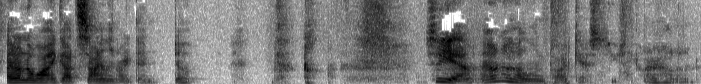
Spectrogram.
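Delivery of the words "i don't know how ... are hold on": whisper. Real, not acted. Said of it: "unvoiced aside".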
